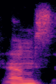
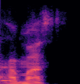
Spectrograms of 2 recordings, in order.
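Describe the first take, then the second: First: The word is said as one syllable. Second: The word is said as two syllables. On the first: This is the original Arabic form. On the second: This is how Malay speakers say it.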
